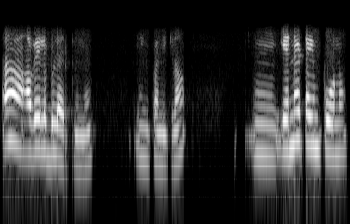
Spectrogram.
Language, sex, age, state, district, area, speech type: Tamil, female, 30-45, Tamil Nadu, Erode, rural, conversation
